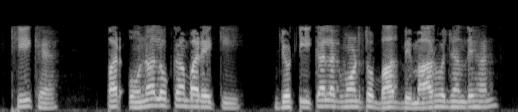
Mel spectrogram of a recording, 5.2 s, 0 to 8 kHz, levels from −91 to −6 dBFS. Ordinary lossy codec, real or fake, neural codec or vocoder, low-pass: AAC, 16 kbps; real; none; 7.2 kHz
